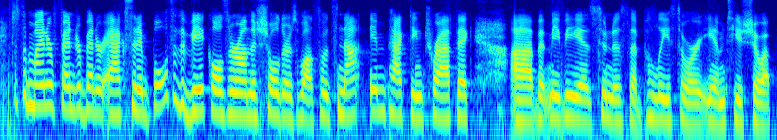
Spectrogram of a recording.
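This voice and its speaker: An American woman giving a live traffic report on morning television. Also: on the high side.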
